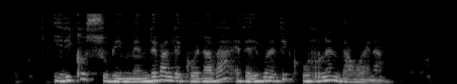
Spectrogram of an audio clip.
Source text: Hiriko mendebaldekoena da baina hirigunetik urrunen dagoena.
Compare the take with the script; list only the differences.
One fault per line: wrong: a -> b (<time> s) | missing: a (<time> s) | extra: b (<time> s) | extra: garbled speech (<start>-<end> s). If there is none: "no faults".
extra: zubi (0.9 s)
wrong: baina -> eta (2.4 s)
